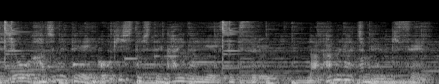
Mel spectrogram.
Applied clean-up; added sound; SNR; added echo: none; Chink, clink; 13 dB; reverberation time 0.9 s.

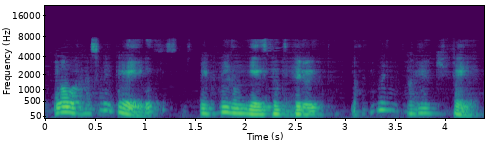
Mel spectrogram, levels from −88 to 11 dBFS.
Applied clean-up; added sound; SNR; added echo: neural mask model DeepFilterNet 3.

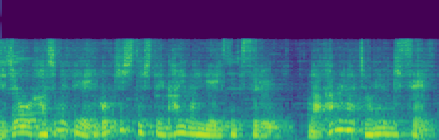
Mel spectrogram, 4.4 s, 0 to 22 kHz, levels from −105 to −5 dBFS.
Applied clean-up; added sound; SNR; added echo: neural separator model SepFormer DNS4.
